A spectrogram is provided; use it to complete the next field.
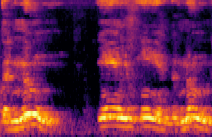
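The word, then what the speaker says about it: Nun: The Egyptian sciences tell us that everything that exists came forth from something called the noon, N-U-N, the noon. It's pronounced just like noontime, and it's a reason for that.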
